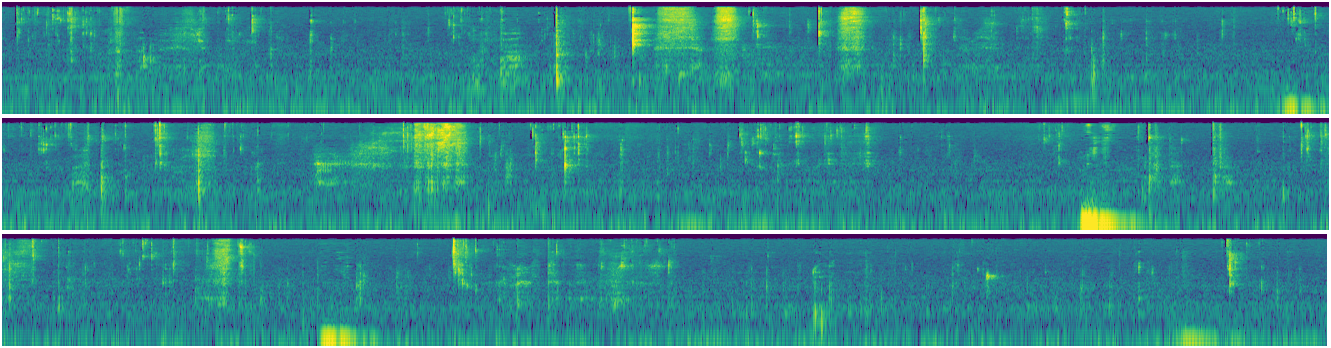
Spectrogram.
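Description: Close-miked chewing and biting on spicy braised chicken feet, with small crunches and clicks as the skin and cartilage are bitten off the bones. A couple of dull thumps stand out, the loudest a little past the middle.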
